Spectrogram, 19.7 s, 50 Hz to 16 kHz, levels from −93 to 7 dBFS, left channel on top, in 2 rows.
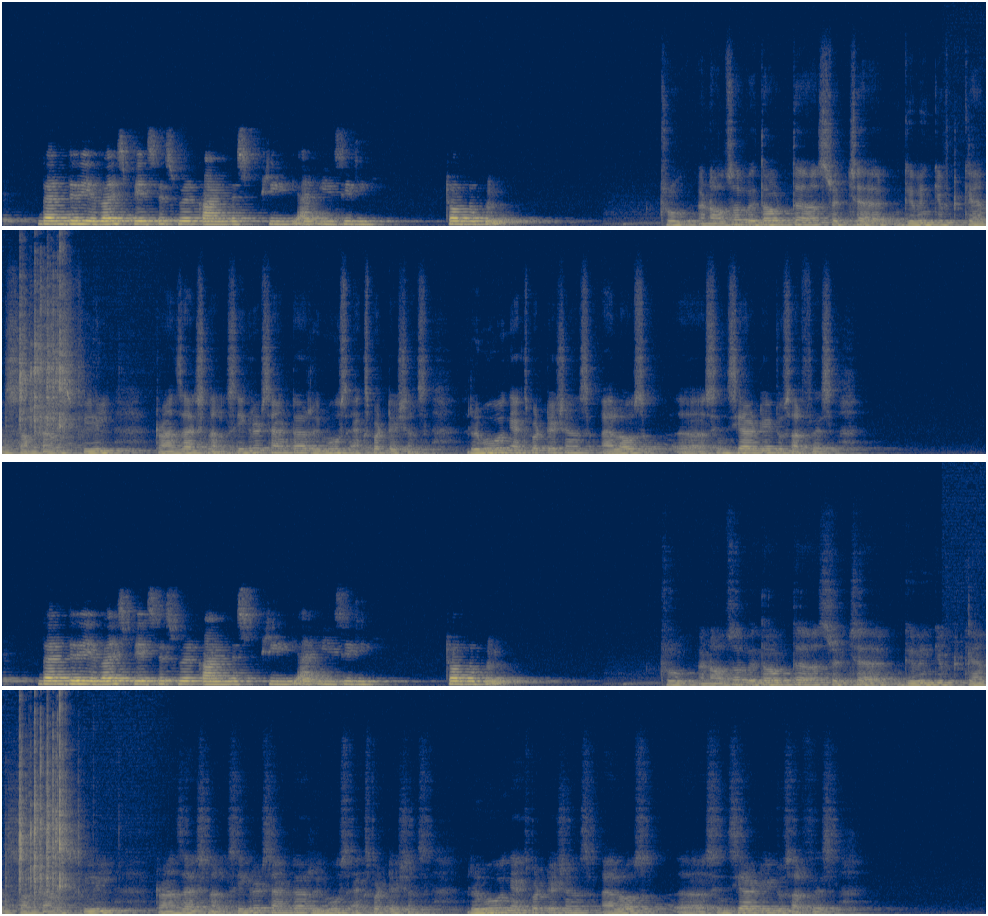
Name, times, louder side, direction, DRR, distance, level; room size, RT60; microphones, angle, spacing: voice 1, 0.4-3.7 4.4-5.0, equal, 15° left, -4 dB, 1.3 m, -23 dB
voice 2, 6.2-18.4, left 1 dB, 60° left, 2 dB, 1.8 m, -33 dB
sound 1, 9.4-11.4, right 3 dB, 25° right, 1.7 m, -38 dB
18.0 x 6.4 x 3.2 m, 1.1 s
head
